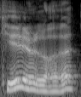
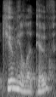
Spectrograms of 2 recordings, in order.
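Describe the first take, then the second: First: The word comes out garbled and cut short. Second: The word is said clearly and completely. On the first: The tongue got tied while saying it. The speaker calls it wrong. "all I could pull off because my tongue got a little tongue tied" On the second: This is the intended pronunciation. The speaker calls it right. "I went to say cumulative"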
